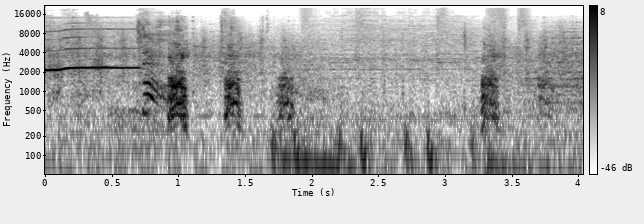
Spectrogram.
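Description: A dog barks in the video game Dead by Daylight, where a hound accompanies a killer, giving several loud barks and yips in close succession over a steady game background.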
